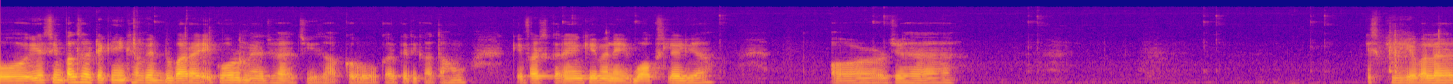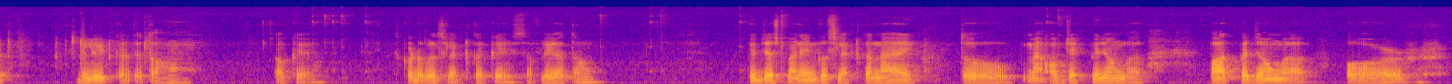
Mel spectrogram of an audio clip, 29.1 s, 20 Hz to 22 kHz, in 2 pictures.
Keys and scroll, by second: 14.8 Delete.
